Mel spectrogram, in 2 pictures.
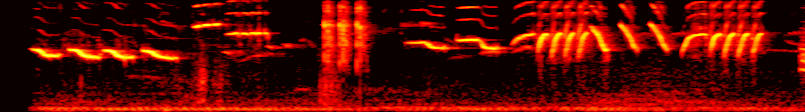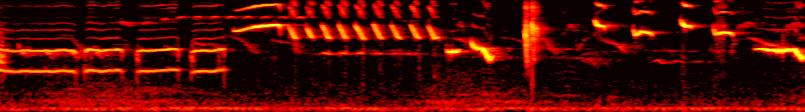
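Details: Mountain flowerpecker singing a lively, nonstop rolling song meant to rouse rival birds: high thin trills, downslurred whistles and fast buzzy chip series tumbling one after another over a steady low hum.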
